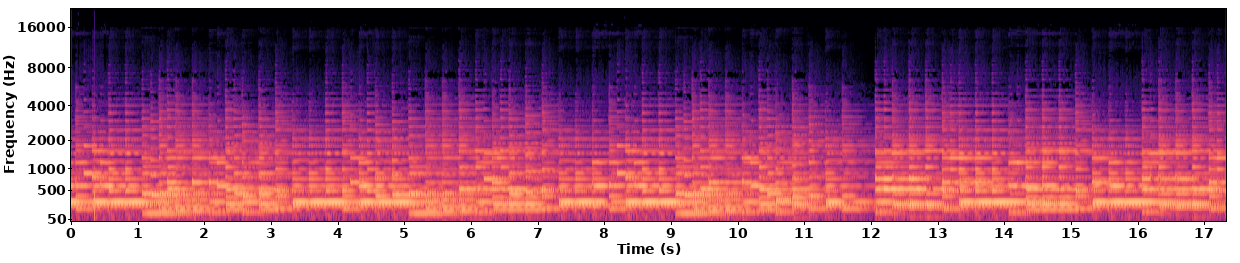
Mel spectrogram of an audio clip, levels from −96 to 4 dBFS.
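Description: At 0.36 s there is a jump in the sound from a dropped buffer (overrun), likely samples overwritten before being read. Unlike a dropout there is no silence, only a tiny forward skip.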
